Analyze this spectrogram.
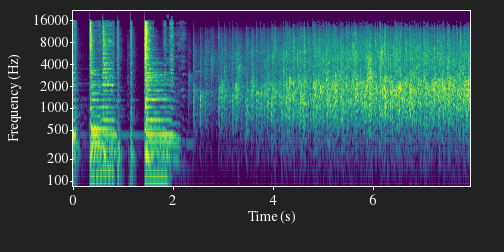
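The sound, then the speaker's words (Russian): A final sung or musical note breaks off, then an audience bursts into dense, steady applause that keeps going evenly to the end, fairly loud. “Я слышу ваши аплодисменты, спасибо.”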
